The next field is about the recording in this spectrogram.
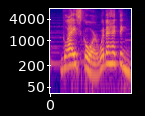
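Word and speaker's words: Gliscor: or freaking Glyscore as glycore? Like how do you even It's literally a It's gliding It's a gliding scorpion. Glyscore. Where the heck did glissor come from?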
